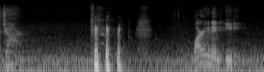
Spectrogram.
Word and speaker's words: EDI: airlock is a jar why are you named Ed Ed is the phonetic pronunciation of Eed d i that is an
